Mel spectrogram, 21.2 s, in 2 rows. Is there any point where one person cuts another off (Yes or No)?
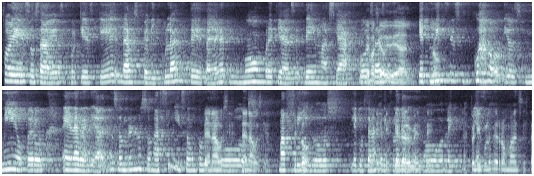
Yes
